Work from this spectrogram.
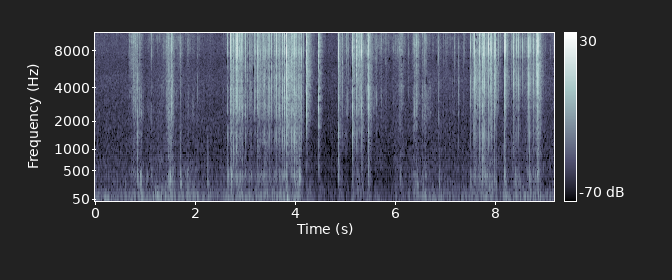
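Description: A small metal blade cuts and scrapes through the layers of a white tape ball with black layered rings, made of solid wound plastic tape. Bright, crackling tearing and crinkling scrapes come in quick bursts. The bursts swell louder and denser around the third to fourth second and again near the end.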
